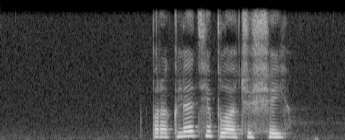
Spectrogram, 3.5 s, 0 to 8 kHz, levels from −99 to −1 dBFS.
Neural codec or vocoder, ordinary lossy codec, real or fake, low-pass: none; none; real; 7.2 kHz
